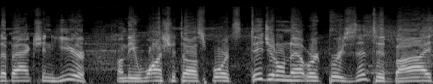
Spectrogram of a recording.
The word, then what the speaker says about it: Ouachita: for Washita Baptist University back in Texas everybody pronounces it Wichita but really it's Ouachita Washington how would you pronounce it off it's Washita Baptist University get it right it's Ouachita people it's Ouachita and welcome back to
